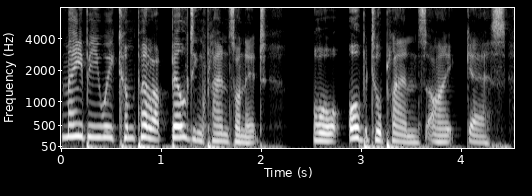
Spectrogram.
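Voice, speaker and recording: A man's voice: high-pitched, sing-song, unhurried, a little mellow, no echo, clean studio sound, voice pushed up, heavily acted. A man voicing a blunt, sardonic captive woman journalist in an audiobook. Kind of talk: audiobook character dialogue.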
